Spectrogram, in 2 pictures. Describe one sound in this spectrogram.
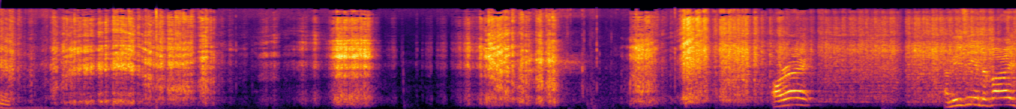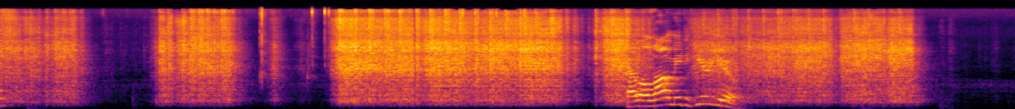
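A radio scanner crackles with choppy bursts of static and broken fragments of sound through a small speaker.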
